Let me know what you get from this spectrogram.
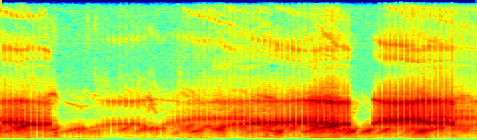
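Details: Many frogs croaking at once, a rapid pulsing chorus of rasping calls that runs almost without pause, briefly thinning twice before resuming at full strength.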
